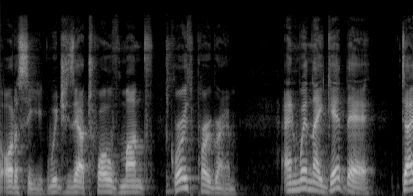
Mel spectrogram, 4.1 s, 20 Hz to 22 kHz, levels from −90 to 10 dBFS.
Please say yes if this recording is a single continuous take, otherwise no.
no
